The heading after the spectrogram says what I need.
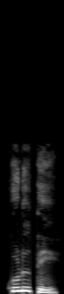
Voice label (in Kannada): "ಕಡೆತ", Kannada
